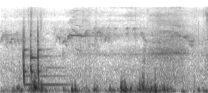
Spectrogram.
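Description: Google Maps navigation alert from a smartphone's speaker, a short chime about a quarter of a second in, signalling that the walker is apparently heading the wrong way.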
